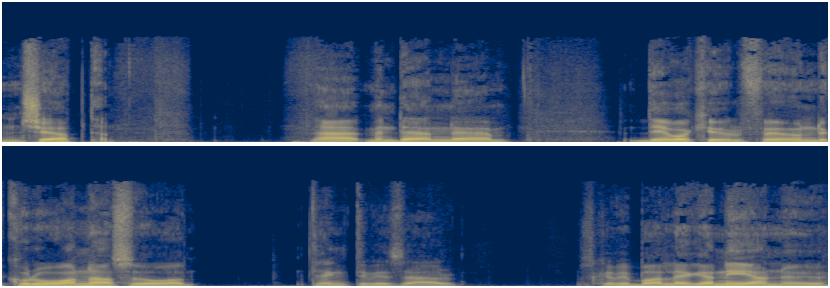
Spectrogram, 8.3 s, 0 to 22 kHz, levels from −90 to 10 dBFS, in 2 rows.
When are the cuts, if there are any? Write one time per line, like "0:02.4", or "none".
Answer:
none

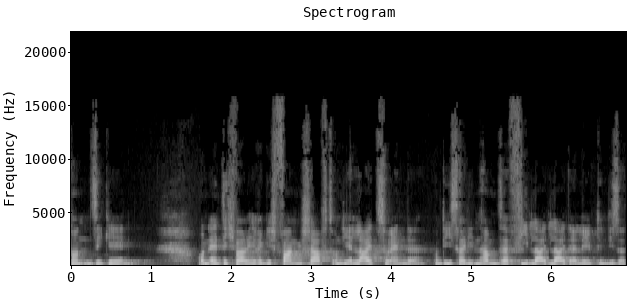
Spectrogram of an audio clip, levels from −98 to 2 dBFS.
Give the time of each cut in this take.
0:05.4
0:06.0

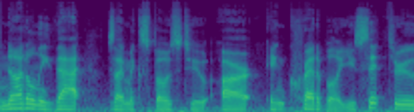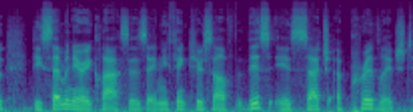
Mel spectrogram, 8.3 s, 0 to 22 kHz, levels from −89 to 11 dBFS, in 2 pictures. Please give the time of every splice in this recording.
0:01.1

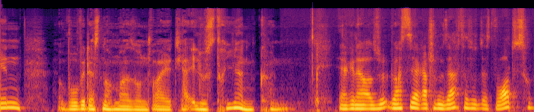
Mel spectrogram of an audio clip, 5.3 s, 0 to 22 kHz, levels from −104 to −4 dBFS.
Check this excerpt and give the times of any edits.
0:01.5

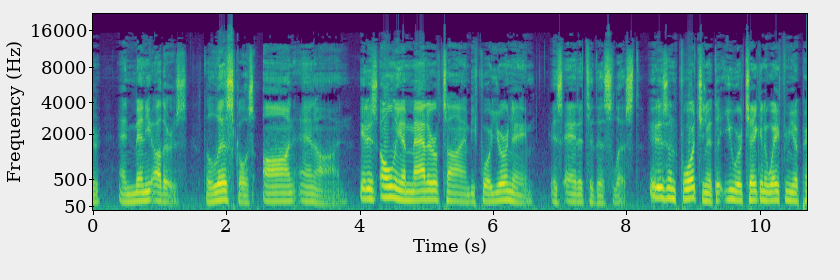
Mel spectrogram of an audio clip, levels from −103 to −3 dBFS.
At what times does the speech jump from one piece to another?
0:03.9
0:08.3

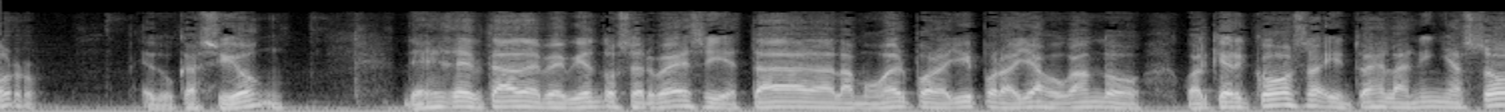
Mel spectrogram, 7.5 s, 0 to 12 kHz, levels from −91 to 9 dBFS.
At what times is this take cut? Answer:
none

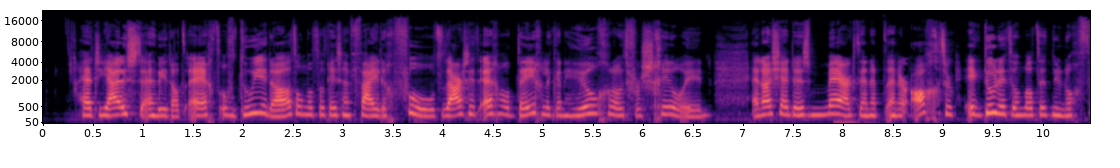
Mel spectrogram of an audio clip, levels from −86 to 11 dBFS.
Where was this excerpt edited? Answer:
0:01.1
0:02.8
0:08.4
0:09.1

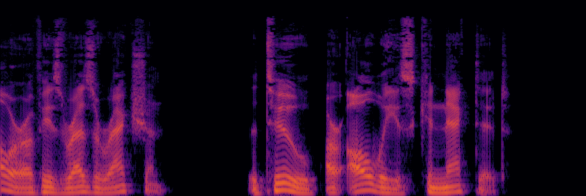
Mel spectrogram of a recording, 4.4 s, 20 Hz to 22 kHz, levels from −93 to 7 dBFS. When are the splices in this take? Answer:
none

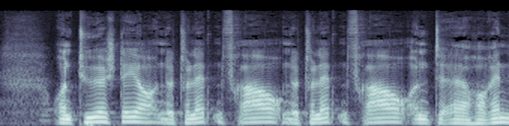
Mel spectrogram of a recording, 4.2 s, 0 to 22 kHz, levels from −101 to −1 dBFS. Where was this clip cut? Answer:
0:02.3

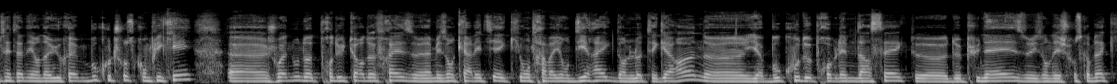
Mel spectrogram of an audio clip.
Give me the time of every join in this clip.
none

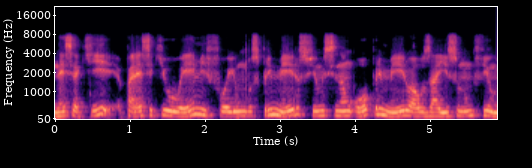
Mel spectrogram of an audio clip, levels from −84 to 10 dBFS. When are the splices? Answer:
none

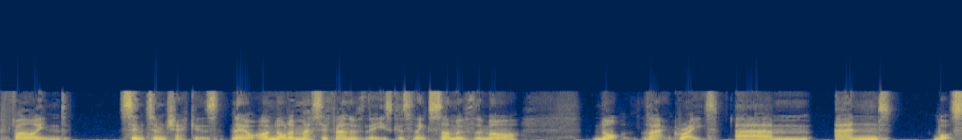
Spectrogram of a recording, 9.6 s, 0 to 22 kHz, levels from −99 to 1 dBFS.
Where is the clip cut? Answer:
none

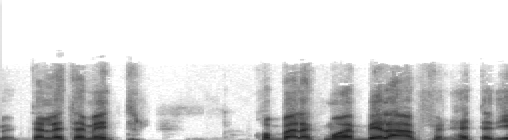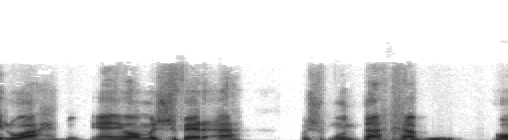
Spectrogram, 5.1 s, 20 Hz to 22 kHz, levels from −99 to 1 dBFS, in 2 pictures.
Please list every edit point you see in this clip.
none

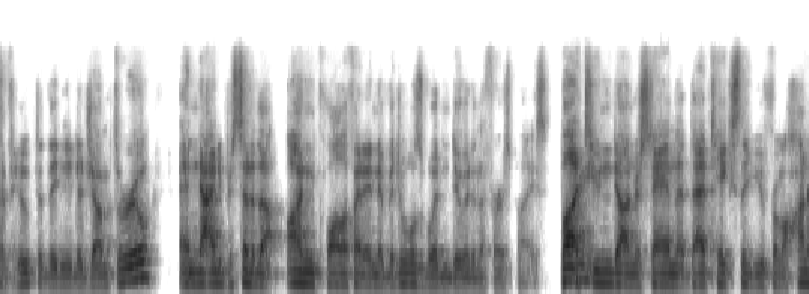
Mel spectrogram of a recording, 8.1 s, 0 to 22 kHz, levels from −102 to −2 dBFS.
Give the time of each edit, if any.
0:05.5

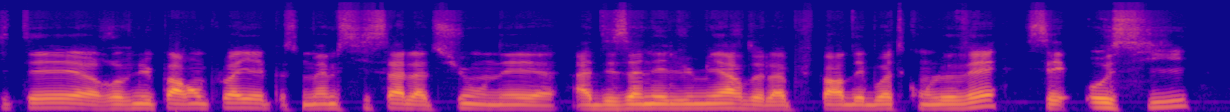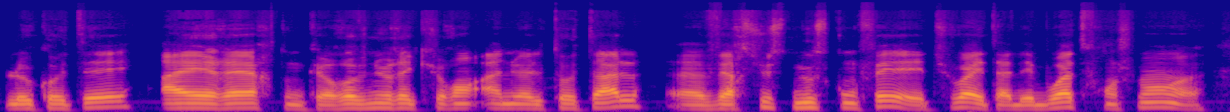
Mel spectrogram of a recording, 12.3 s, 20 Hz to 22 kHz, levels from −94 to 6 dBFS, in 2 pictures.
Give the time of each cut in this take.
0:01.5
0:02.8
0:05.0
0:06.9
0:09.4
0:10.8

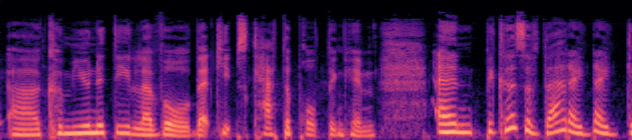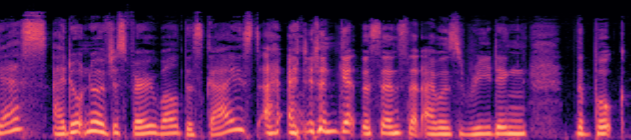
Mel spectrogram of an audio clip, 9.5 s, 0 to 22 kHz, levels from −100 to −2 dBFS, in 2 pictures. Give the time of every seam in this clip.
0:01.6
0:04.4
0:05.5

